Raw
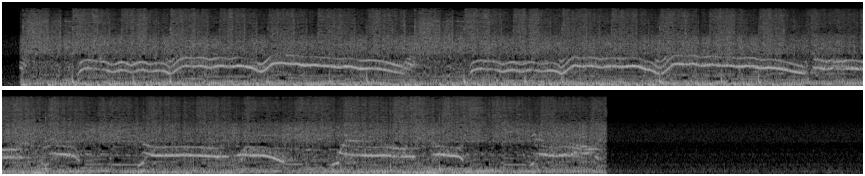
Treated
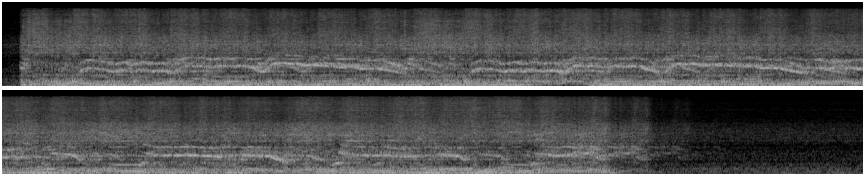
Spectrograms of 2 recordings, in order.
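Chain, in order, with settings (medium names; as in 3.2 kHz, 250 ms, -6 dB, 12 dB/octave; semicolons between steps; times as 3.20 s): 5.20–5.87 s: high-pass 210 Hz 12 dB/octave; simulated room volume 200 m³, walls furnished, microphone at 2.1 m; peak limiter -16 dBFS, peak gain reduction 7.5 dB; thinning echo 411 ms, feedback 30%, high-pass 810 Hz, level -4.5 dB; trim -1 dB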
